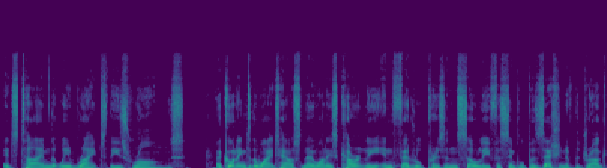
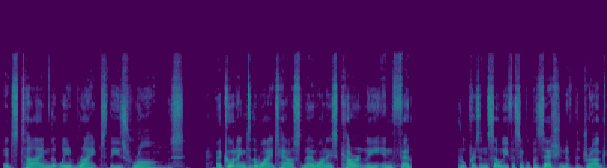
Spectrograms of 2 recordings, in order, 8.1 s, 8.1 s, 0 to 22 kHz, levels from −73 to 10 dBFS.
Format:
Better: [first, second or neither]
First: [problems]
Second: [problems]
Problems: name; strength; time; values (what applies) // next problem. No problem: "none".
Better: first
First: none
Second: audio freezing; at 5.5 s for 0.5 s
